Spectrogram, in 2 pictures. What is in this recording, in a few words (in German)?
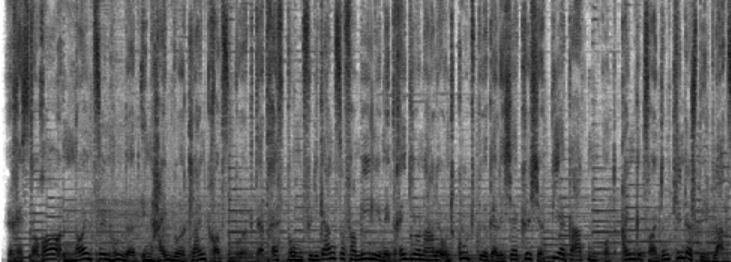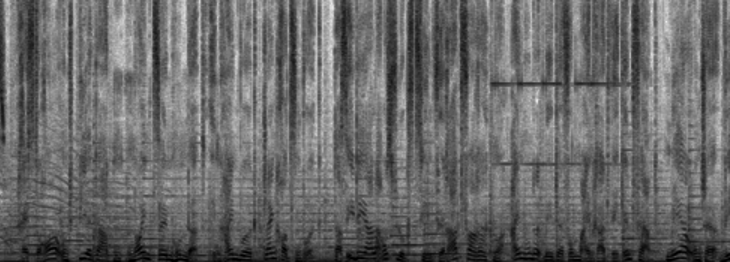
Radiospot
